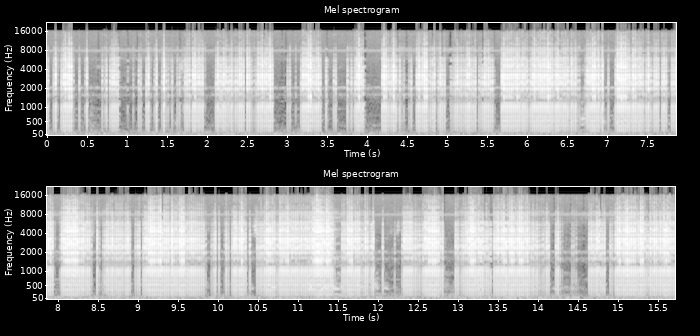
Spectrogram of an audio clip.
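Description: Passenger train running: loud rolling noise with wind rushing at the open window, choppy, with many brief dips in level.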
